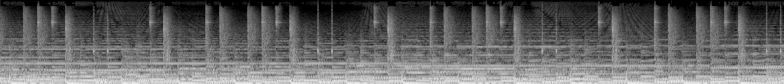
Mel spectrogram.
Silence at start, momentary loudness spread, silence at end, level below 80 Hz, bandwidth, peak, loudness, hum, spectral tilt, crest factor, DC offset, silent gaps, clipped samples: 0 s; 1 LU; 0 s; -12 dBFS; 17 kHz; 0 dBFS; -10 LUFS; none; -6 dB/octave; 8 dB; under 0.1%; none; 0.4%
